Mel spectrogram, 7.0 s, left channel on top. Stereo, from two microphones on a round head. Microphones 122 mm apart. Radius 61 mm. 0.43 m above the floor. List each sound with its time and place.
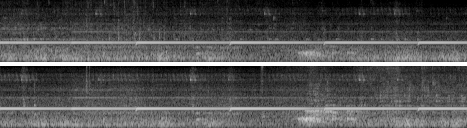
0.0 s a vehicle: 75° right (ahead or behind); by 7.0 s 85° right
